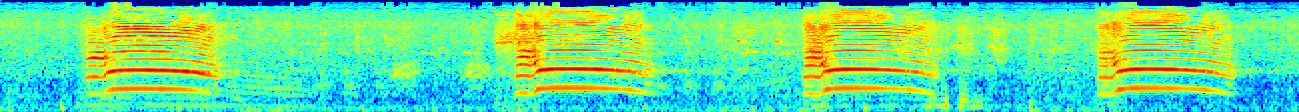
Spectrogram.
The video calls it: Peacock Sound Effect- Peacock Up and Close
